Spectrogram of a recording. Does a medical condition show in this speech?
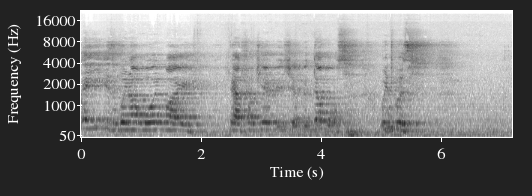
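Yes: cerebral palsy.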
